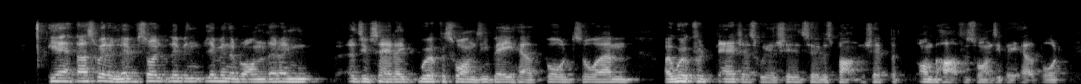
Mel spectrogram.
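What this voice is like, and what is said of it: Welsh accent. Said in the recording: “my accent gives me away, even though I've got a Scottish name. But yeah, born and bred in Wales”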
